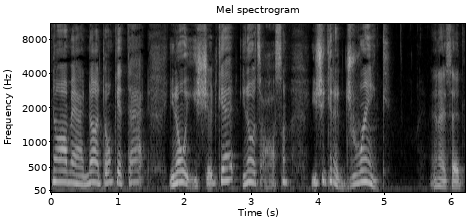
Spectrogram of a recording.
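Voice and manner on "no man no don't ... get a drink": put-on high, smooth pushy kid voice; high salesman-kid voice; pushy cool kid. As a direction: talk him into the drink, pitched up. Pushy kid steering him.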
